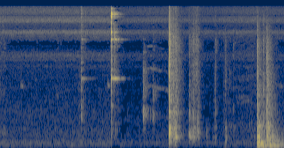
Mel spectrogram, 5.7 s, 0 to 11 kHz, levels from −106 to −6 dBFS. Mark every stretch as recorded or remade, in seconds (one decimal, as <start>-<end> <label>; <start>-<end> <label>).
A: 0.0-5.7 recorded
